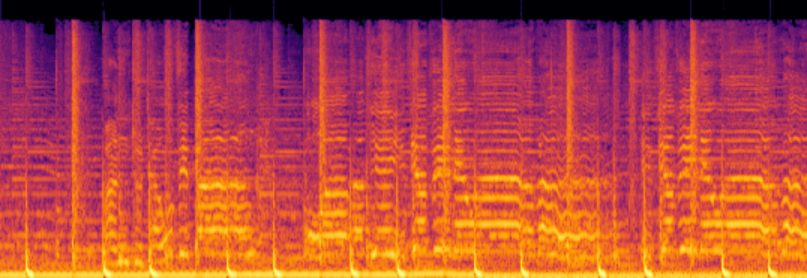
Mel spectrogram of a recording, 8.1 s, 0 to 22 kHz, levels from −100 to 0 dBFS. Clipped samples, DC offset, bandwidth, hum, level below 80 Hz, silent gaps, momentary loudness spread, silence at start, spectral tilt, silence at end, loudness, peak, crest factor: under 0.1%; under 0.1%; 16.5 kHz; none; -12 dBFS; none; 3 LU; 0 s; -5.5 dB/octave; 0 s; -11 LUFS; 0 dBFS; 10 dB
